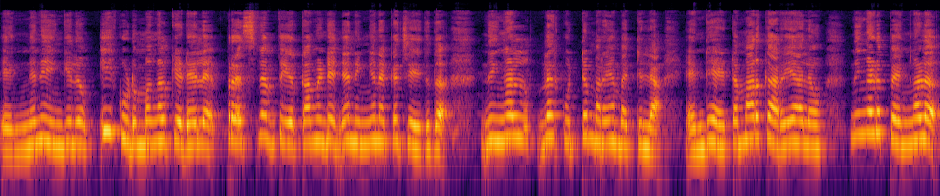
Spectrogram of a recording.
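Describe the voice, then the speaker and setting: A woman's voice: high-pitched, dark tone, natural voice. A woman voicing a remorseful young woman who pleads with her older brothers. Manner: pleading, apologetic.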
